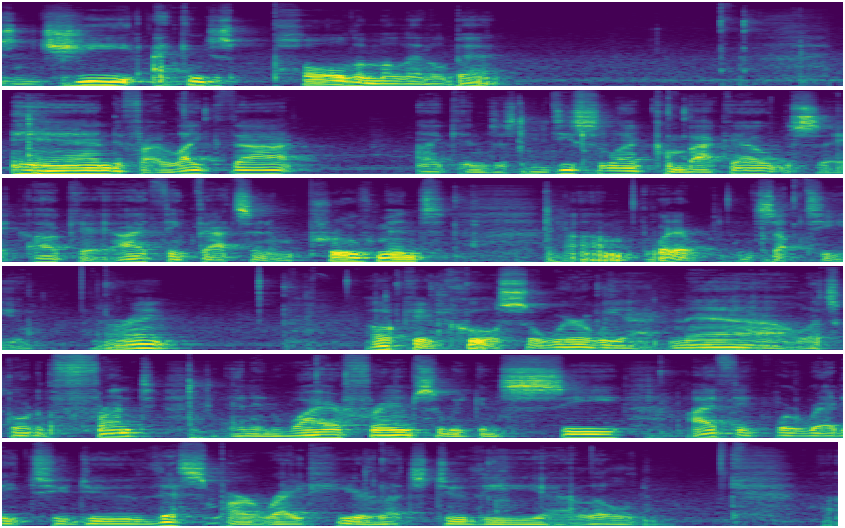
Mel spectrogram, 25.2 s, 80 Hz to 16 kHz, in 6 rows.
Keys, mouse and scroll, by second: 0.3 g, 4.4 z, 6.7 a, 7.1 Tab, 8.2 middle click, 8.7 middle click, 11.1 a, 12.1 ctrl+s, 16.3 KP_1, 17.7 z, 23.2 middle click, 24.5 middle click.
